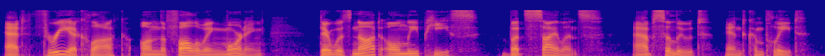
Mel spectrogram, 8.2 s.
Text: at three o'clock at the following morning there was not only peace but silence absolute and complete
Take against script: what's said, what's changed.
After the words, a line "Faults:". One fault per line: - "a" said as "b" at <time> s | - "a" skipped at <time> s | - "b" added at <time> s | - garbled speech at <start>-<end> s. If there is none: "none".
at three o'clock on the following morning there was not only peace but silence absolute and complete
Faults:
- "at" said as "on" at 1.4 s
